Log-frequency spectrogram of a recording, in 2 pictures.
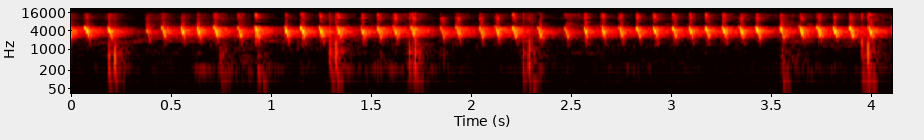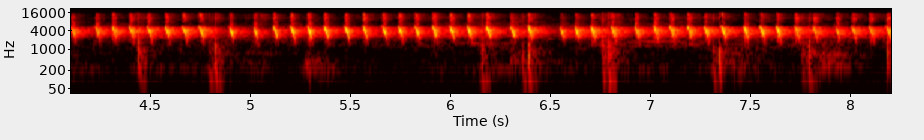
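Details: Steady, intense 'nembak' song of a bar-winged prinia, a long unbroken rattle of rapid high notes for over eight seconds, accompanied by frequent sharp ticks.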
